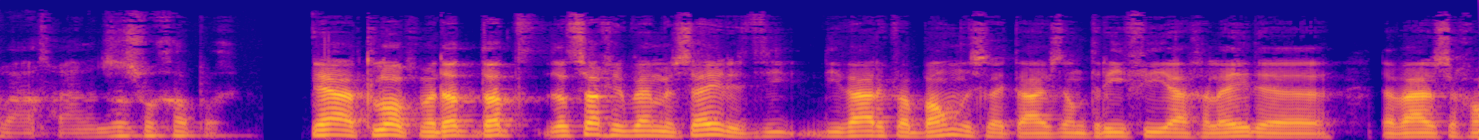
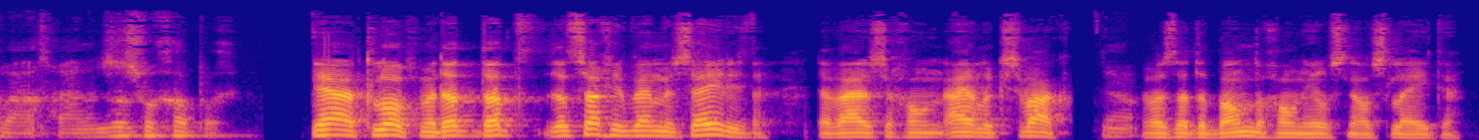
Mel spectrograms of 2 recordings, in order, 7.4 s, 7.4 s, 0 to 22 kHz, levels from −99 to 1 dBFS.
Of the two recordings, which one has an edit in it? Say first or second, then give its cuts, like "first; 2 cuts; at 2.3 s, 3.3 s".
second; 2 cuts; at 3.8 s, 5.4 s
